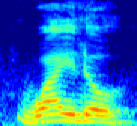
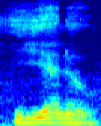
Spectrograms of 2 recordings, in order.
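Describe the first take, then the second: First: It begins with the letter name 'why'. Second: It begins with a plain 'y' sound. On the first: The speaker calls it wrong. "we do not pronounce yellow as" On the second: The speaker calls it right. "No, we say yellow"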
